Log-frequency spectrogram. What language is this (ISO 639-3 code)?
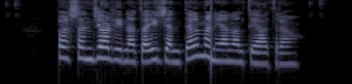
cat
